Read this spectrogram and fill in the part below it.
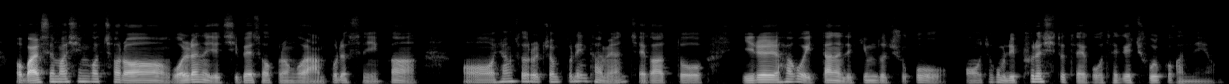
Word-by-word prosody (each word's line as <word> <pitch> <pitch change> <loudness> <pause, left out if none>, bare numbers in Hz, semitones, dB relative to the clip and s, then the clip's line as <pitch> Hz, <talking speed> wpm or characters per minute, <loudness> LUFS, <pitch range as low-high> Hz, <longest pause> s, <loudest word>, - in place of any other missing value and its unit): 어 - - +2
말씀하신 125 +6 +5
것처럼 95 -9 +3
원래는 115 -2 +4
이제 80 -3 0
집에서 90 +3 -1
그런 85 -1 -5
걸 80 -2 +2
안 - - -3
뿌렸으니까 85 -7 -4 0.5
어 100 +2 0
향수를 130 -3 -1
좀 120 0 -3
뿌린다면 75 - -4
제가 85 0 -1
또 85 -1 -1 0.4
일을 105 +3 +6
하고 125 -1 +1
있다는 85 +3 +1
느낌도 90 +3 -4
주고 - - -6 0.2
어 90 +1 -6
쪼끔 110 +1 -6
refresh도 110 +6 -1
되고 80 +1 -4
되게 90 +1 -3
좋을 90 0 -2
것 95 - -9
같네요. 70 -1 -12
95 Hz, 340 characters per minute, -27 LUFS, 85-110 Hz, 0.5 s, 일을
